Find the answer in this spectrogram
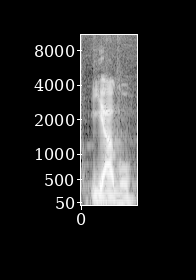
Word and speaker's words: Yago: and she said that it wasn't ago it was Yahoo I was a full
